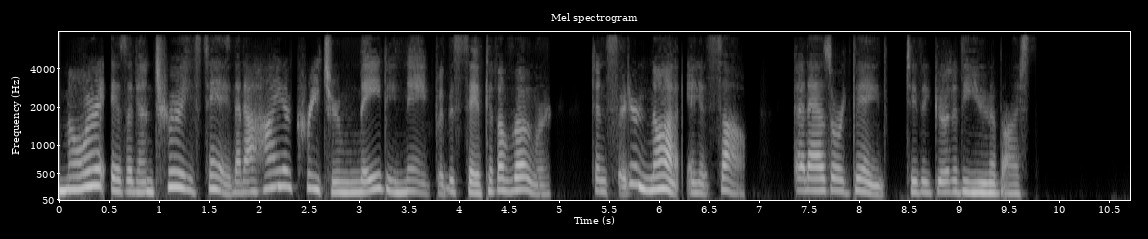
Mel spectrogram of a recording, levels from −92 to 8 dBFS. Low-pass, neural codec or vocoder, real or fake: 7.2 kHz; codec, 16 kHz, 0.5 kbps, X-Codec, HuBERT features, trained on general audio; fake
